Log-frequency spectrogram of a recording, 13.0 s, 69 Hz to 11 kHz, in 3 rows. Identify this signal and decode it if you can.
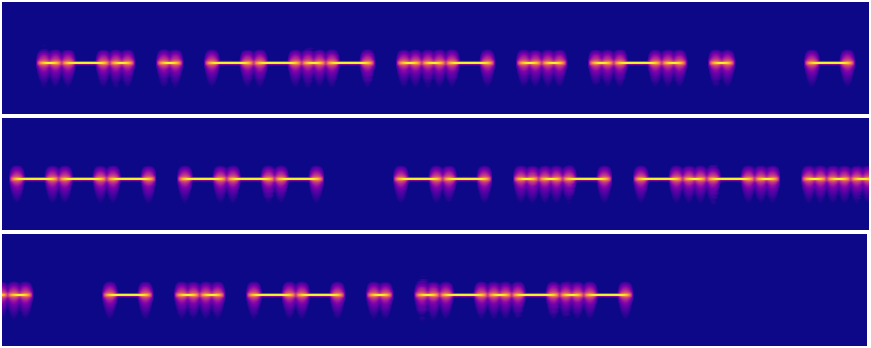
Morse code, heard as a keyed tone, about 20 wpm, 700 Hz. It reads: REQUIRE TOO MUCH TIME.
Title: Sentences from Top 1000 Words - Review Part 6 - 20wpm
